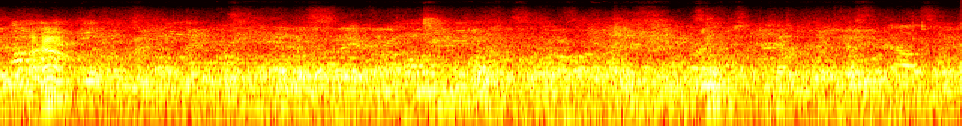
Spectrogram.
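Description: Many voices of men and women chatter at once in a busy hall.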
